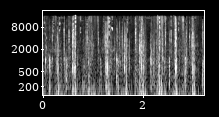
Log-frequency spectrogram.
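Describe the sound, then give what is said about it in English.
A horse trots down a slight downhill path, its hooves clip-clopping in a quick, steady rhythm of many firm beats at a fairly constant loudness. “We're trotting a slight downhill.”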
